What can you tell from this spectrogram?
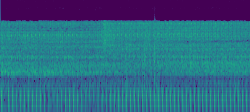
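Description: Small engine of a portable water pump idling steadily, an even chugging beat of about a dozen pulses a second.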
